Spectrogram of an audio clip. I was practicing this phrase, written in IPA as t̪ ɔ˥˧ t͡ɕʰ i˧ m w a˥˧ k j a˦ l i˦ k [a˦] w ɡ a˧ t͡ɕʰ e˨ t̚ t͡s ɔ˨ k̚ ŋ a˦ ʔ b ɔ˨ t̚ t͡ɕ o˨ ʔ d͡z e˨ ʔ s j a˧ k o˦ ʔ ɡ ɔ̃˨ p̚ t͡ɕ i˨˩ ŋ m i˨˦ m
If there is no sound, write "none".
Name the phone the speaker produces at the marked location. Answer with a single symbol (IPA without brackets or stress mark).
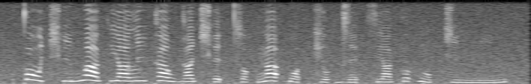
a˥˧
